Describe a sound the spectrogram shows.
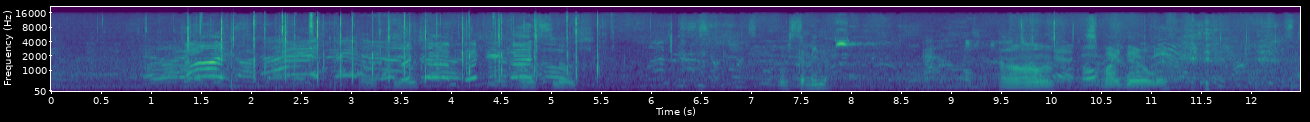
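Young players call out to each other across an open field.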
